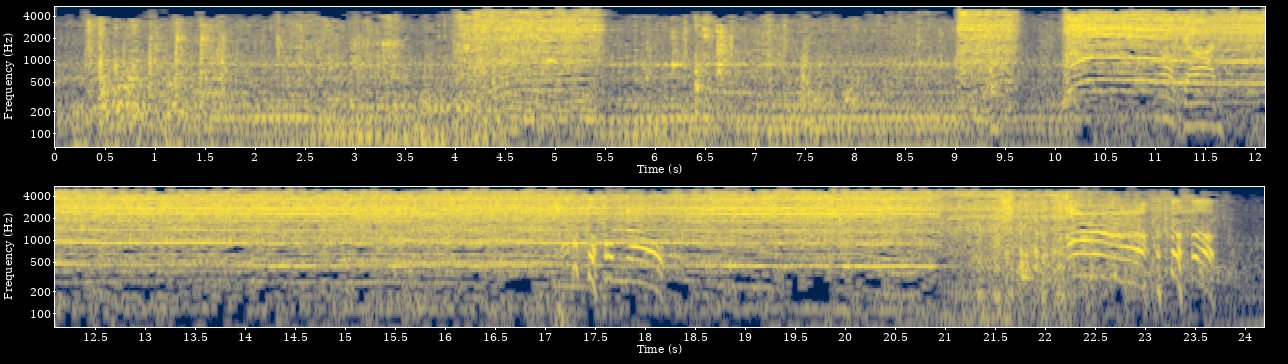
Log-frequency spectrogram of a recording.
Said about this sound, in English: I'm going to watch this PSA about safety with a DeWalt power drill.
